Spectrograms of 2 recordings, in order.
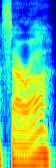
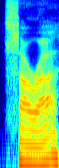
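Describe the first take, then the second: First: "Sarah" as SAIR-uh, flat a first; host's usual pronunciation. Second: "Sarah" as SAH-rah, broad ah in both; listener's own pronunciation. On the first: Host sets own version against listener's, "Sarah" as SAIR-uh. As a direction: say "Sarah" with the a of "care". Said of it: "I never called anyone Sarah". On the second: Host tries out listener's version of the name, "Sarah" as SAH-rah. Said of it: "how Papa pronounces my name". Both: Shown as a demonstration.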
